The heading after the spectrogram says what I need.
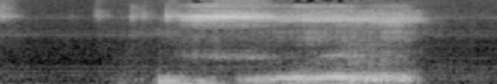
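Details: One loud, rough, vibrating snore with heavy breathing during sleep; snoring.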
